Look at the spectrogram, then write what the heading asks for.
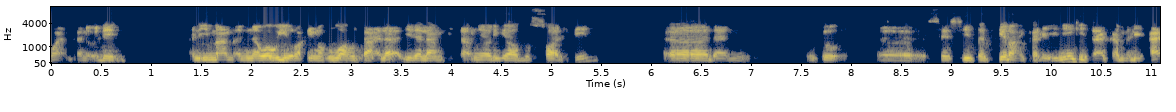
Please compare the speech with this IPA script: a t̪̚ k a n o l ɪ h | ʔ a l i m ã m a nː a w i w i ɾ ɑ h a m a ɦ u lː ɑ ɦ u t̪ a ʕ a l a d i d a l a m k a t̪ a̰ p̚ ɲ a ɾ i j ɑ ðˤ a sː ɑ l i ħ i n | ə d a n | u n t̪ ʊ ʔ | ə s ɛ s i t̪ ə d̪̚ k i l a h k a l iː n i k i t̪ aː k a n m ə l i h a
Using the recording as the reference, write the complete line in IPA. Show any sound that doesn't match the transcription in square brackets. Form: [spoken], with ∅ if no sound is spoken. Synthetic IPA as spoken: a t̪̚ k a n o l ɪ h | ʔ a l i m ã m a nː a w [a] w i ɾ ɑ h [i] m a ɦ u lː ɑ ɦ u t̪ a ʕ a l a d i d a l a m k [i] t̪ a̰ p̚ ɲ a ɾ i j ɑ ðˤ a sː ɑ l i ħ i n | ə d a n | u n t̪ ʊ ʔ | ə s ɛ s i t̪ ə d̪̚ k i [ɾ] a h k a l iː n i k i t̪ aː k a n m ə l i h a

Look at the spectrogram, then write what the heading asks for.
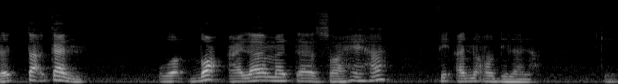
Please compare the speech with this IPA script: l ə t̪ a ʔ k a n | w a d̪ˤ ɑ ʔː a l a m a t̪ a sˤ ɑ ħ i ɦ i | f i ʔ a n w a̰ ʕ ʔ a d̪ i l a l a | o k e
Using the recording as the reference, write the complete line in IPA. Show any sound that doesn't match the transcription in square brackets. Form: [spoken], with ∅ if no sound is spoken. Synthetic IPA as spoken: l ə t̪ a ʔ k a n | w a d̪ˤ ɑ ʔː a l a m a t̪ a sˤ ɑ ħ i ɦ [a] | f i ʔ a n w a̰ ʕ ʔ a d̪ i l a l a | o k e

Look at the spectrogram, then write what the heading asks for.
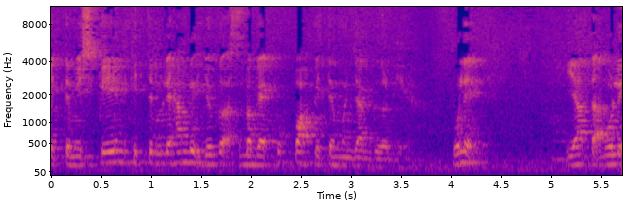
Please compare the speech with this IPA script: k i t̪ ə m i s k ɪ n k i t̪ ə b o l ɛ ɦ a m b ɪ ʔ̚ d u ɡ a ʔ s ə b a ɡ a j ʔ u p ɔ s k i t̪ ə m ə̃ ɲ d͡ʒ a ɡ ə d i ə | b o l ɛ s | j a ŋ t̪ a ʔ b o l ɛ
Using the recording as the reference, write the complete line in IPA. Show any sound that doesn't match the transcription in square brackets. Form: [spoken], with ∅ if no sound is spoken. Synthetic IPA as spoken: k i t̪ ə m i s k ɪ n k i t̪ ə b o l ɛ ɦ a m b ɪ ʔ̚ [d͡ʒ] u ɡ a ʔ s ə b a ɡ a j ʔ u p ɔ [h] k i t̪ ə m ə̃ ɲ d͡ʒ a ɡ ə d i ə | b o l ɛ [h] | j a ŋ t̪ a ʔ b o l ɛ

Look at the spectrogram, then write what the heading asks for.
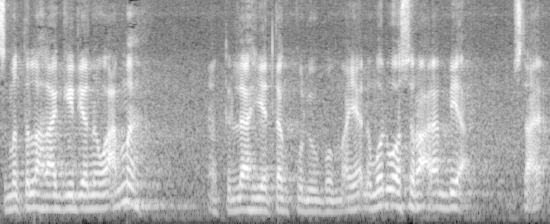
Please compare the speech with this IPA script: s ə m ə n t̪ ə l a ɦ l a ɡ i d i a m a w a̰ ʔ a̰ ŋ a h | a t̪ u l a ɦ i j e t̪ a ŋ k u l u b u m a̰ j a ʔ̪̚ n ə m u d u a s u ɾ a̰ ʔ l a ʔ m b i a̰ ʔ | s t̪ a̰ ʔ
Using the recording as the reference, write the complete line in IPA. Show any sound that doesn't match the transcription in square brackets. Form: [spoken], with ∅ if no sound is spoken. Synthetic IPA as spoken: s ə m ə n t̪ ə l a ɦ l a ɡ i d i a [n] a w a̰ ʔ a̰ [m] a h | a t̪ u l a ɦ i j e t̪ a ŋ k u l u b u m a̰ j a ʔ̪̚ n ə m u d u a s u ɾ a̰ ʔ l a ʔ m b i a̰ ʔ | s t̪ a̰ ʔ

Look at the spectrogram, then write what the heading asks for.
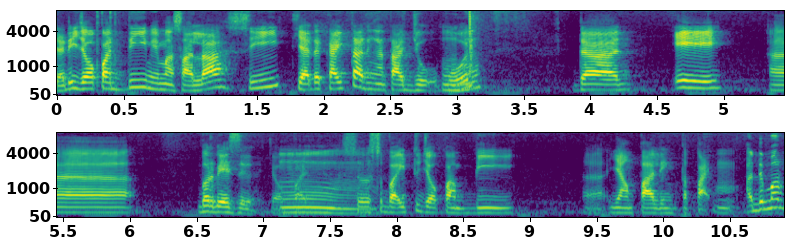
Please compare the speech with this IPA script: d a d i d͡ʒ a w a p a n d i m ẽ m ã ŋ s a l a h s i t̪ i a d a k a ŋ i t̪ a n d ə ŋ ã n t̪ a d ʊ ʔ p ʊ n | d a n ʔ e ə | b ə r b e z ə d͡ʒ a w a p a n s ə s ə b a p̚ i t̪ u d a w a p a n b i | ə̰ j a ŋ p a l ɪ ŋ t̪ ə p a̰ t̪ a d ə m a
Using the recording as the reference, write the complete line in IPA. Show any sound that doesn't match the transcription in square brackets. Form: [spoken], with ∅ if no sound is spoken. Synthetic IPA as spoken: [d͡ʒ] a d i d͡ʒ a w a p a n d i m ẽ m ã ŋ s a l a h s i t̪ i a d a k a [∅] i t̪ a n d ə ŋ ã n t̪ a [d͡ʒ] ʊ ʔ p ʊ n | d a n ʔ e ə | b ə r b e z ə d͡ʒ a w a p a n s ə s ə b a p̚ i t̪ u [d͡ʒ] a w a p a n b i | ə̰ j a ŋ p a l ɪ ŋ t̪ ə p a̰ t̪ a d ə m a

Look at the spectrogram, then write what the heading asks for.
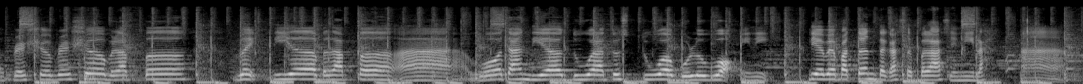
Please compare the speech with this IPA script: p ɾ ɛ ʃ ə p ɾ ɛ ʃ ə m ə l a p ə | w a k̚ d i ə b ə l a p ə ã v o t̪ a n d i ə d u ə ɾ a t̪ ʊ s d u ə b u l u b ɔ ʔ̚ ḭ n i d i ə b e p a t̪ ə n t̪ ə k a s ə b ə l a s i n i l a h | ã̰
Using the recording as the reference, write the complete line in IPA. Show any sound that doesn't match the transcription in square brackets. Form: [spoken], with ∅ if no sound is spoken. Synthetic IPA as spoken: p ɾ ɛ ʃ ə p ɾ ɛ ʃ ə [b] ə l a p ə | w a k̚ d i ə b ə l a p ə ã [w] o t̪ a n d i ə d u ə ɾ a t̪ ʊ s d u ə b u l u [w] ɔ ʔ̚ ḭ n i d i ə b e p a t̪ ə n t̪ ə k a s ə b ə l a s i n i l a h | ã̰

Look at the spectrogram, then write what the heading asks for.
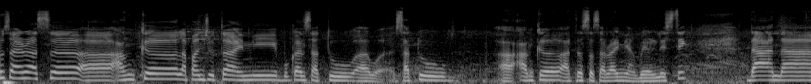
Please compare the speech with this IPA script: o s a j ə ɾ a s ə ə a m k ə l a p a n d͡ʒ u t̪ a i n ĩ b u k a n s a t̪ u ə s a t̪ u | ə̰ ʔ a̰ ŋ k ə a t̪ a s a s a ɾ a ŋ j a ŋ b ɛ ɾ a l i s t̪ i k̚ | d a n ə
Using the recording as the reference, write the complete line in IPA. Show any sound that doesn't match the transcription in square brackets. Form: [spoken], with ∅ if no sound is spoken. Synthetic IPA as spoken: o s a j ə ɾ a s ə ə a [ŋ] k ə l a p a n d͡ʒ u t̪ a i n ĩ b u k a n s a t̪ u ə s a t̪ u | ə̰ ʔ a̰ ŋ k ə a t̪ a s a s a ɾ a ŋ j a ŋ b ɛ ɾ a l i s t̪ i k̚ | d a n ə

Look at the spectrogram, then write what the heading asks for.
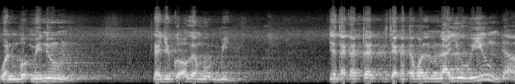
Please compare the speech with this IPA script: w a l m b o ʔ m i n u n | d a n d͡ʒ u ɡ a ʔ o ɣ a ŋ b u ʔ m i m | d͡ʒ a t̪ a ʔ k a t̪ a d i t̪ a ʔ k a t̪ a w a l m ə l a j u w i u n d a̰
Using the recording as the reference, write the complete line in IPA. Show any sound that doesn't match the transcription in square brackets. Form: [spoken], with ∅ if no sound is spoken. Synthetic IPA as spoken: w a l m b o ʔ m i n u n | d a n d͡ʒ u ɡ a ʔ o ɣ a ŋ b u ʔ m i [n] | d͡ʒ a t̪ a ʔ k a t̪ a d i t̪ a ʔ k a t̪ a w a l m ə l a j u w i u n d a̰

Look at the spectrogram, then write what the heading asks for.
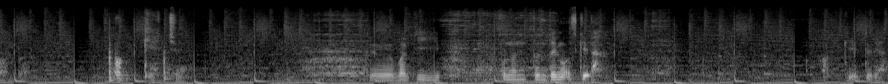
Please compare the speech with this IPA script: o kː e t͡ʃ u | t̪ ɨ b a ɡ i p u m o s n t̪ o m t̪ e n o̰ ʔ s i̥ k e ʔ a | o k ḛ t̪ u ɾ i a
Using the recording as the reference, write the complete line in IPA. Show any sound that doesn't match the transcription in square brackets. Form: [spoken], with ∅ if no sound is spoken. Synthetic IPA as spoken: o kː e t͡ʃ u | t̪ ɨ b a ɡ i p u [n] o [∅] n t̪ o [n] t̪ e [ŋ] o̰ ʔ s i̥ k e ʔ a | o k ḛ t̪ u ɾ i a

